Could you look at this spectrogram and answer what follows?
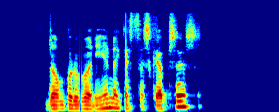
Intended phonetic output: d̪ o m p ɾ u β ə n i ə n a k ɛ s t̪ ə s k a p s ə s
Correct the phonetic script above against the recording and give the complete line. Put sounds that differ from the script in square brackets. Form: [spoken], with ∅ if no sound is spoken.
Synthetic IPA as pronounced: d̪ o m p ɾ u β ə n i ə n [ə] k ɛ s t̪ ə s k a p s ə s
